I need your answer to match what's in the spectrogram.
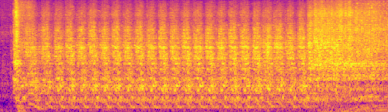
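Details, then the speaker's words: Narrowboat's old London taxi diesel engine after a mechanic's repair and fuel-system bleeding: brief cranking, then it catches into a steady clatter with a rev rise near the end; clean start. "Yes! Whoops! The poor old boy on the other boat's got a lung full of diesel fumes."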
